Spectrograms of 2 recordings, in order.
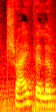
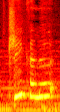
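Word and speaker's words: tricolour: तो चलिए अब हम ट्राई कलर बोलना सीखते हैं। ट्री कलर इसका गलत उच्चारण है। इसे सही से बोलने के लिए पहले बोले ट्राई, फिर बोले कलर, जोड़कर बोले ट्राई कलर।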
